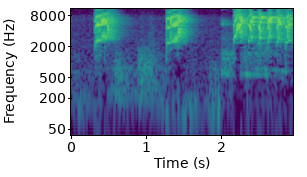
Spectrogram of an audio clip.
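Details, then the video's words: Fighter lovebird, ngekek style used to provoke rivals into singing: two loud harsh high chirps about a second apart, then the start of a fast scratchy chattering trill. "Lovebird Fighter ngetik ngekek panjang - Bikin musuh ikut bunyi"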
